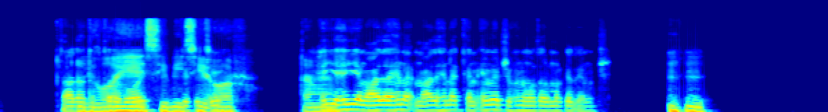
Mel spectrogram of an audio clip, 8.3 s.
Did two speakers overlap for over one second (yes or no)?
yes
